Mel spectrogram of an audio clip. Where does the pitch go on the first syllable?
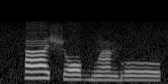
high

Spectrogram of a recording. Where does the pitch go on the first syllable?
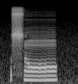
high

